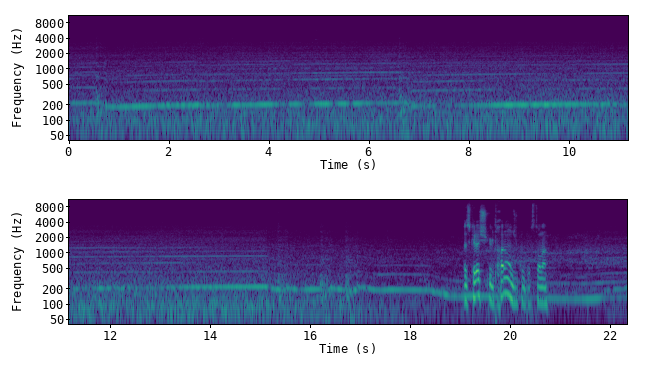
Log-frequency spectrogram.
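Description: A racing car engine drones steadily, climbing in pitch through each gear and dropping away as the car slows.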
